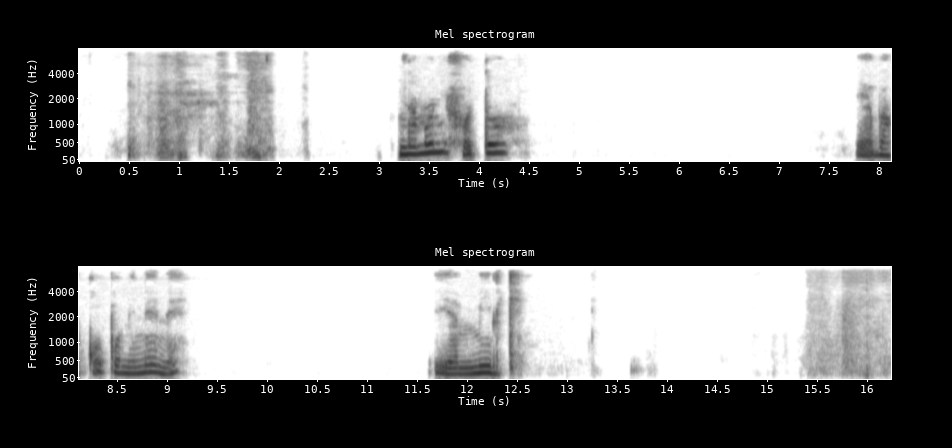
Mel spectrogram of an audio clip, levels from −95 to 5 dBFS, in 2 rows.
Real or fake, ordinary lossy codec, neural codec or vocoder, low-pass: fake; MP3, 48 kbps; vocoder, 22.05 kHz, 80 mel bands, Vocos; 7.2 kHz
